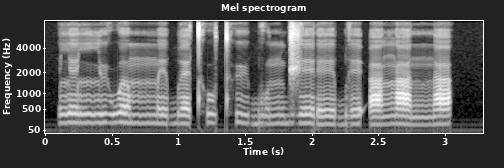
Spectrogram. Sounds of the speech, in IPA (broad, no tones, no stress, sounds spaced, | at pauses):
l e lː y w ə mː e b ɛ tʰ u tʰ y b u n d͡ʒ e ɾ e b e ʔ a ŋ a nː a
